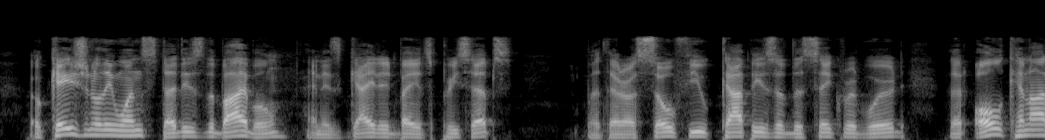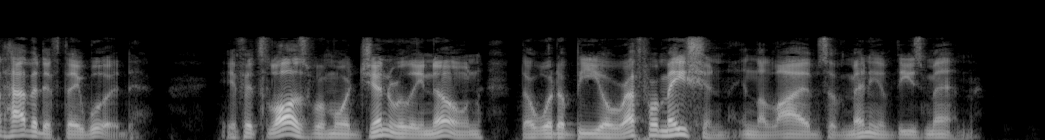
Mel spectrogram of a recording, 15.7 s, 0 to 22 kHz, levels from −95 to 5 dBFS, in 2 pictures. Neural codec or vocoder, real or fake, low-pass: none; real; 7.2 kHz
